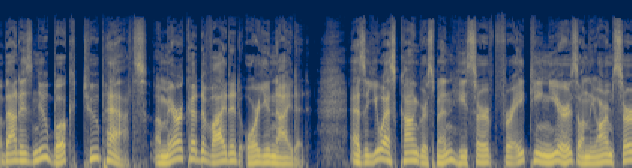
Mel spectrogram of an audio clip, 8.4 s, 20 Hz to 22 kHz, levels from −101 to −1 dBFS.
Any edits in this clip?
no; 0 cuts

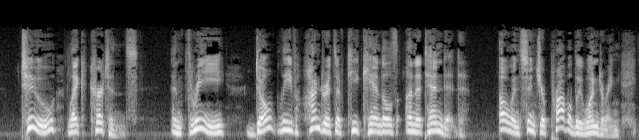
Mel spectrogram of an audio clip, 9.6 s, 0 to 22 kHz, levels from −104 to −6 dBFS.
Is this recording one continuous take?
no; 1 cut; at 1.0 s

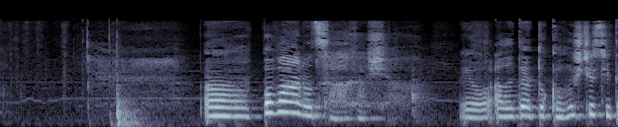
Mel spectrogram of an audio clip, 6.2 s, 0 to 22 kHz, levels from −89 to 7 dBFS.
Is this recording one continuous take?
yes; 0 cuts

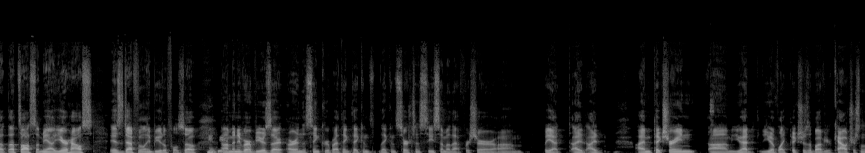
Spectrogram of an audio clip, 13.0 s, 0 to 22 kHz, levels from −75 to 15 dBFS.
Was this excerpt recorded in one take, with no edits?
yes; 0 cuts

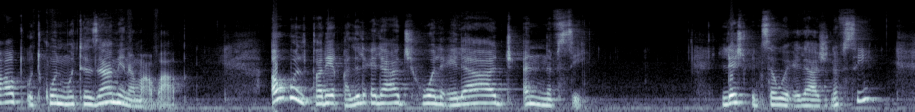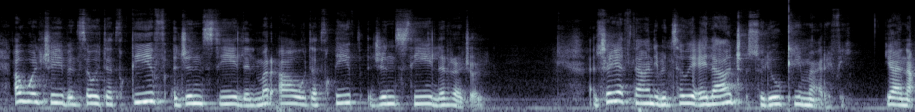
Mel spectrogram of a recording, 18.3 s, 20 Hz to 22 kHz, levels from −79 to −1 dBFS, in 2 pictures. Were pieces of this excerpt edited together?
yes; 1 cut; at 9.3 s

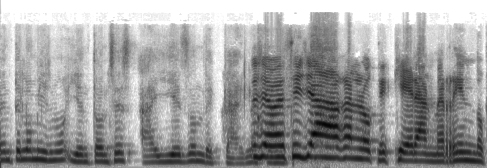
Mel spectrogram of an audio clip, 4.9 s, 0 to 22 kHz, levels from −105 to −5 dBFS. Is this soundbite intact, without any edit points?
yes; 0 cuts

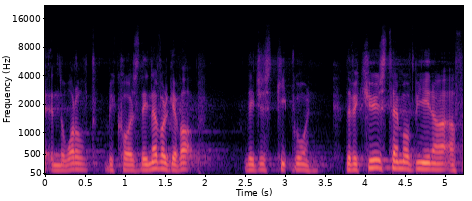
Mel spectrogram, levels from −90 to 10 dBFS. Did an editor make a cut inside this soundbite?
yes; 1 cut; at 3.6 s

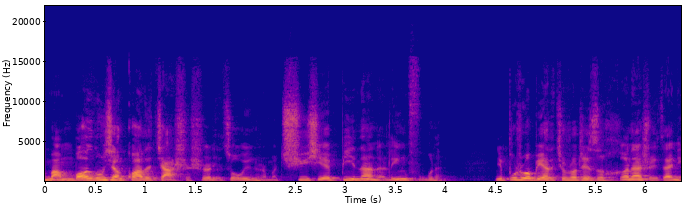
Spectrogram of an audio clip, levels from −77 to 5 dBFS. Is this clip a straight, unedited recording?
yes; 0 cuts

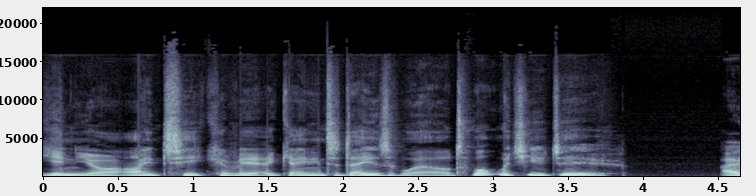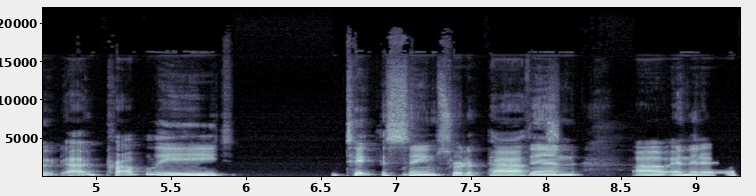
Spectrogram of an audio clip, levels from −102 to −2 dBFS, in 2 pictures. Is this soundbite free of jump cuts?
no; 2 cuts; at 4.5 s, 7.9 s

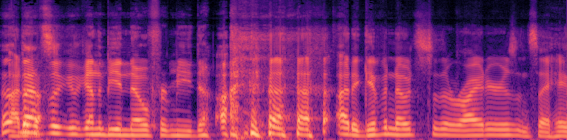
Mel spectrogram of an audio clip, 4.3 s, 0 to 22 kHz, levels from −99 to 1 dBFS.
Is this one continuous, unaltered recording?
yes; 0 cuts

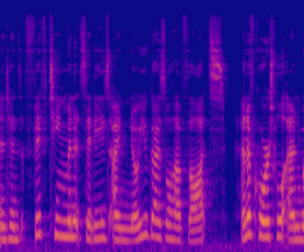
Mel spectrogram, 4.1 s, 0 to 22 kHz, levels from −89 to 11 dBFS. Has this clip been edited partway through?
no; 0 cuts

